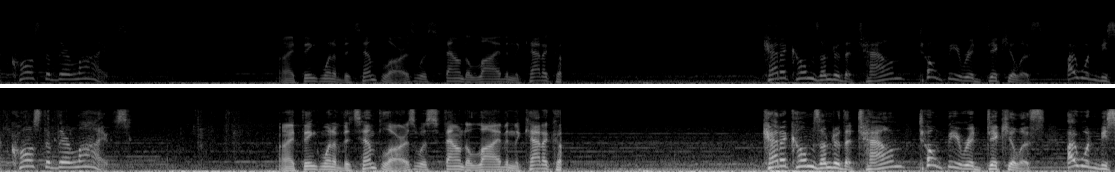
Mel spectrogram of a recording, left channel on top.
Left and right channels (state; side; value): quieter; left; 26.4 dB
